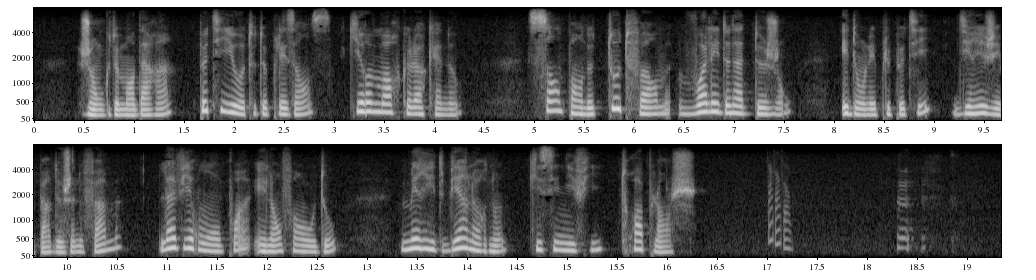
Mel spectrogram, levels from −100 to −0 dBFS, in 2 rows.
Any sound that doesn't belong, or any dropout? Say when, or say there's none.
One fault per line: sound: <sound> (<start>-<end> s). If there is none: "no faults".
sound: chirp (17.0-17.3 s)
sound: laugh (18.3-18.9 s)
